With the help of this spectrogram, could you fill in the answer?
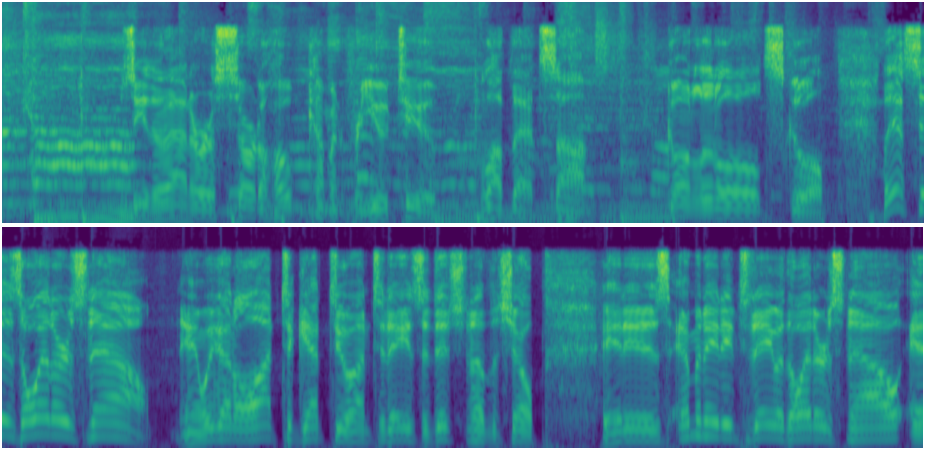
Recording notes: Kicks off the show from Clare Drake Arena.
